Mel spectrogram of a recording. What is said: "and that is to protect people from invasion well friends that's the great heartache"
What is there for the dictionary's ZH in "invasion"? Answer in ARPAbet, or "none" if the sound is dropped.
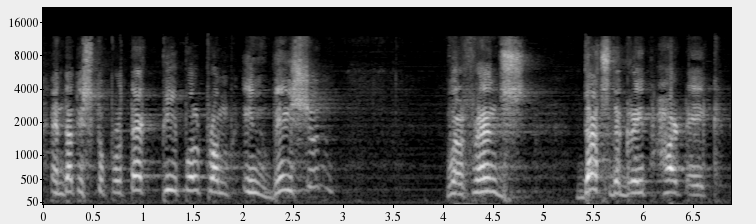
SH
